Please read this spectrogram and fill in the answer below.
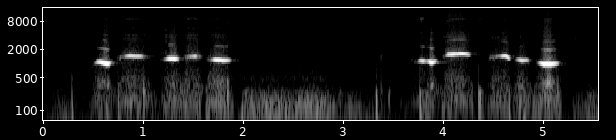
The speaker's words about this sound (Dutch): Heb je die ooit horen fluiten? Ja, op mijn oude werk iedereen. We deden hele koortjes. Wil je mijn mooiste horen?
